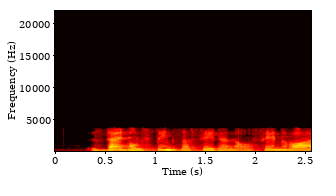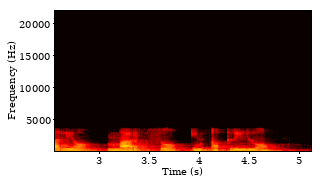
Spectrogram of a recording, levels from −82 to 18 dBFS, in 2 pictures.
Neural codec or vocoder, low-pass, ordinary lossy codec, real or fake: codec, 32 kHz, 1.9 kbps, SNAC; 3.6 kHz; none; fake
